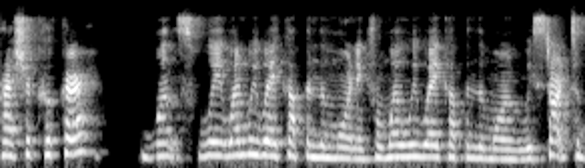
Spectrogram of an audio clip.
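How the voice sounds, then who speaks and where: A woman talks in an Irish accent at a fairly quick pace. Her pitch variation is ordinary. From Ireland. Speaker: sleep expert. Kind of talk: online wellbeing talk. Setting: video call.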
